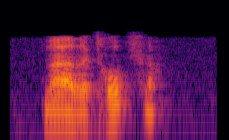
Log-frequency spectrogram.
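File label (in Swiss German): "maawetropfe", Alsatian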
